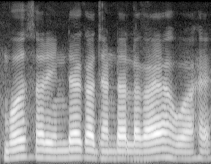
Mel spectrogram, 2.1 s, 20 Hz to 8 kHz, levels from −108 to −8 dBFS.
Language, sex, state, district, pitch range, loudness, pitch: Hindi, male, Arunachal Pradesh, Lower Dibang Valley, 130-145 Hz, -15 LUFS, 135 Hz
